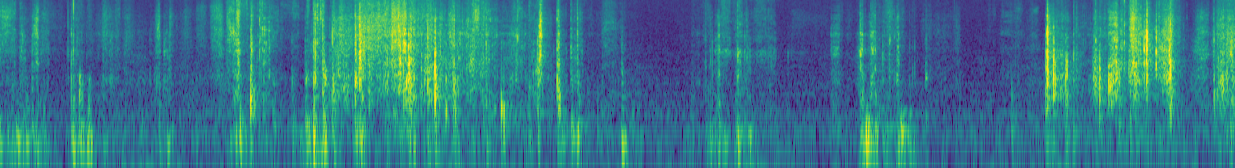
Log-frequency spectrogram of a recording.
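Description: Paper stickers and sticker sheets being shuffled and handled, rustling and crinkling in irregular bursts, with a quieter pause in the middle.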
